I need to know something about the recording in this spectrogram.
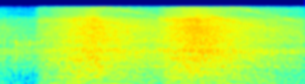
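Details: Astra van diesel after pump adjustment, pump part held with cable tie: two clean rises in revs from idle that pick up quickly and settle back evenly; now revs freely, normal.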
